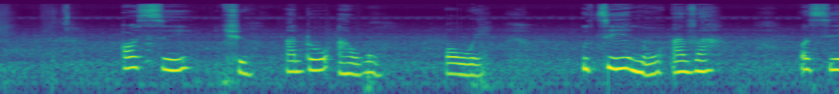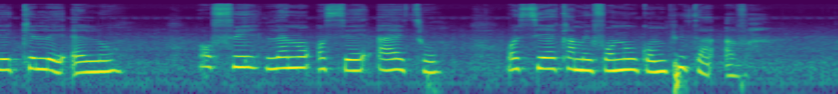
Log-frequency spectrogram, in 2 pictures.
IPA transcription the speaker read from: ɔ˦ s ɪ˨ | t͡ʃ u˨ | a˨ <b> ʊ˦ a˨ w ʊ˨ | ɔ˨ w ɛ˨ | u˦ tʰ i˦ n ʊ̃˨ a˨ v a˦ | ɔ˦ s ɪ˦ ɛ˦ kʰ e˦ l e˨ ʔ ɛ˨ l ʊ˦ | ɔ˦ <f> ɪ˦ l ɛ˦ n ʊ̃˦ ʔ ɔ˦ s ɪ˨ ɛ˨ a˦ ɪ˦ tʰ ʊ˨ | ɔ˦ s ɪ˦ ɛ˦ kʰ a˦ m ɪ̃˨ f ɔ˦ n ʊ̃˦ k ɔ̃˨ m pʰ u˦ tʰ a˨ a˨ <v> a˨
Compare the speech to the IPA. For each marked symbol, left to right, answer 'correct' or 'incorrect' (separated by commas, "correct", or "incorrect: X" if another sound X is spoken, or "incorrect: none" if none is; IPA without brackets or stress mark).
incorrect: d, correct, correct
